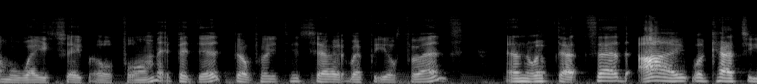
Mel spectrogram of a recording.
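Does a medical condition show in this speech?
Yes: cerebral palsy; affects speech.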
